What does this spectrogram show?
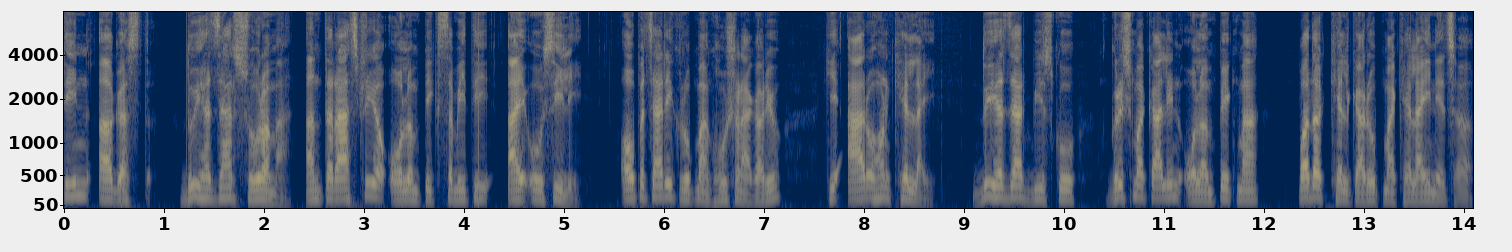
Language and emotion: Nepali, neutral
